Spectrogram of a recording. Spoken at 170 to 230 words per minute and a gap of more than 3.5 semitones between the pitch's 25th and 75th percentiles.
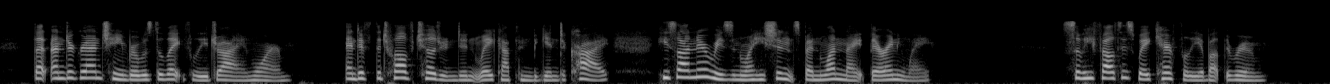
Yes: average, 185 wpm; wide, 5.6 semitones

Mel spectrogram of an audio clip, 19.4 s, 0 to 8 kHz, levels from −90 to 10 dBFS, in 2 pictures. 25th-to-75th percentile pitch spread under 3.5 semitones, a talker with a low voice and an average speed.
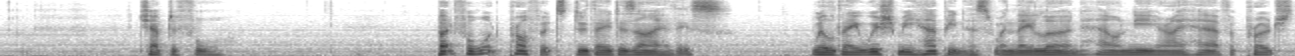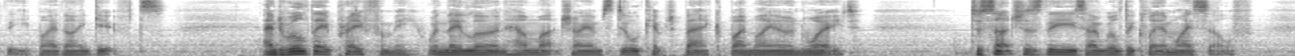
Yes: average, 2.9 semitones; low, 100 Hz; average, 175 wpm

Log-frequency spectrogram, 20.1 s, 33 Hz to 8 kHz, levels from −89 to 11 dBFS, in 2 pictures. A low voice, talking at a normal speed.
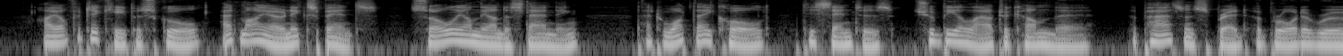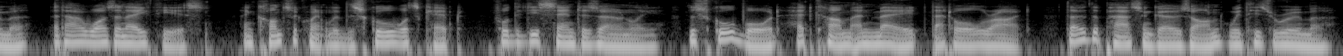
Yes: low, 105 Hz; average, 190 wpm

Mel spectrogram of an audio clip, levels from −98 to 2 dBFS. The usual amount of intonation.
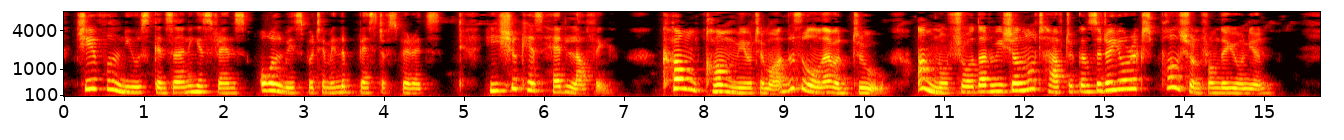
No: wide, 6.7 semitones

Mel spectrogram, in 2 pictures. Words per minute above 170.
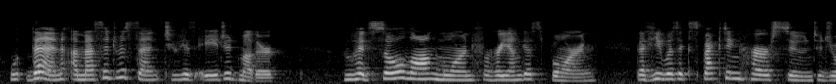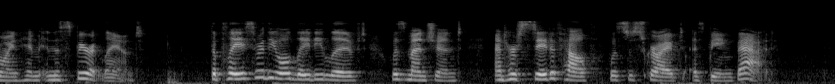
Yes: average, 180 wpm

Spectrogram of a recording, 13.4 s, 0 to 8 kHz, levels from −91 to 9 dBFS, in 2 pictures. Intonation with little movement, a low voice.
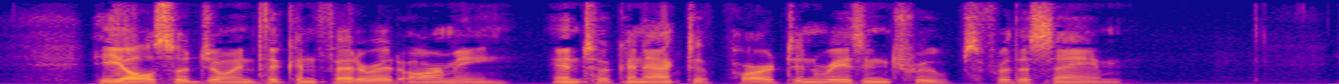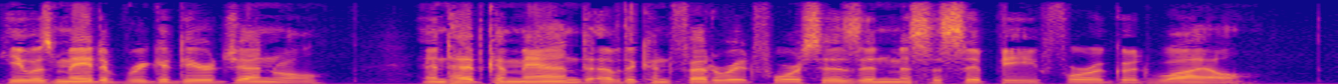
Yes: narrow, 2.3 semitones; low, 120 Hz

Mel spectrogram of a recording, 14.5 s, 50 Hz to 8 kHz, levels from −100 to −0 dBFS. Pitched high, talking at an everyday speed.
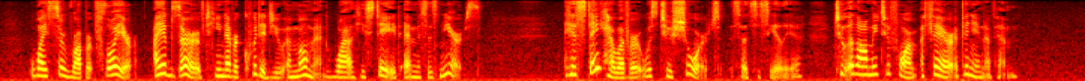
Yes: high, 235 Hz; average, 150 wpm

